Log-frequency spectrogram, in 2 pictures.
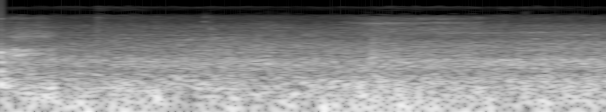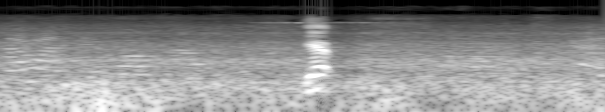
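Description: City street ambience: a steady hum of traffic and street noise with faint voices of passers-by. A little past the middle comes one very brief, sharp, pitched sound, the loudest moment.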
